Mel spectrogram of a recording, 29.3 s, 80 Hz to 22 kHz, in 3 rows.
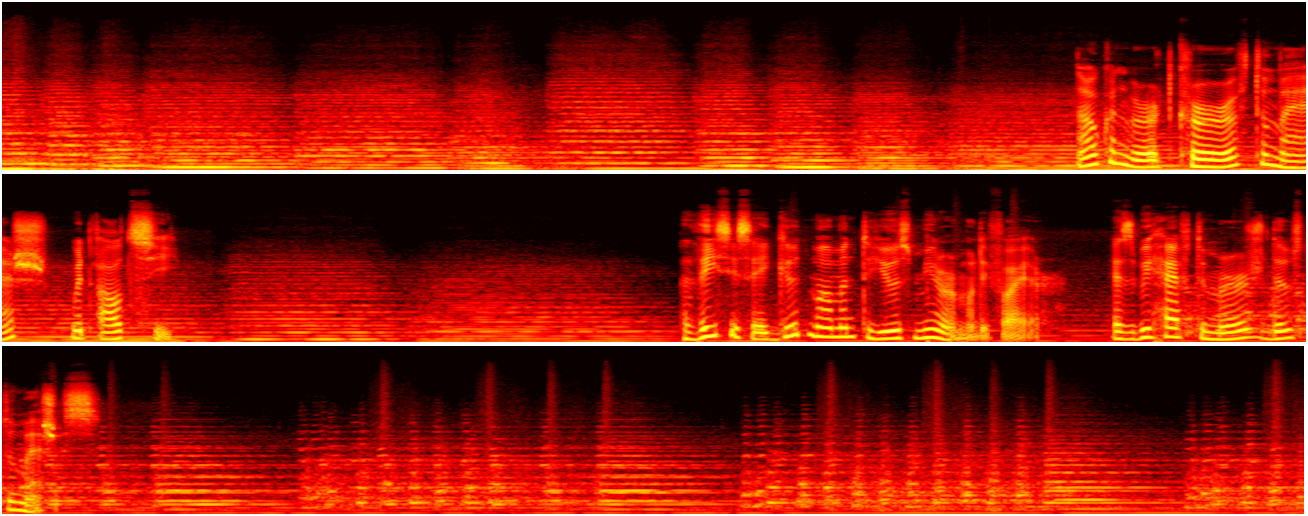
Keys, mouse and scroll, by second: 0.2 click, 0.2 right click, 0.9-3.6 typing, 1.2 Tab, 5.4 shift+z, 6.1 Tab, 7.8 alt+v, 8.3 alt+c, 10.6-12.4 middle drag, 11.1 s, 12.6 Tab, 12.8-14.5 middle drag, 15.5 middle click, 15.9 ctrl+r, 16.3-17.4 drag, 16.3 Tab, 16.9 ctrl+r, 17.4 Tab, 17.4-18.4 typing, 19.1 Tab, 20.0-22.7 drag, 22.7-24.3 middle drag, 22.8-25.8 typing, 24.1 Tab, 26.4 Tab, 27.1-29.2 right drag, 27.6 z, 28.6 ctrl+l.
